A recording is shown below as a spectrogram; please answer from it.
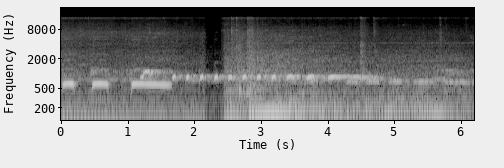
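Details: Bangkok zebra dove singing as a lure for rival birds. Several separate level coos lead into a higher rising note, then a long rapid rattle of short pulsed notes after a brief gap, with low rumbling noise underneath.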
